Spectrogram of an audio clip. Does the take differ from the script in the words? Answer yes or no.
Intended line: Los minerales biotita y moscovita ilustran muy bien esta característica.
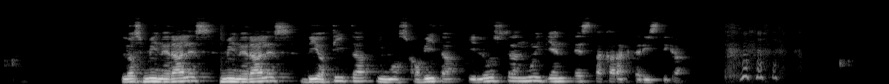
yes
